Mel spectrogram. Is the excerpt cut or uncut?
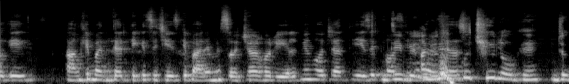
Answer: cut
